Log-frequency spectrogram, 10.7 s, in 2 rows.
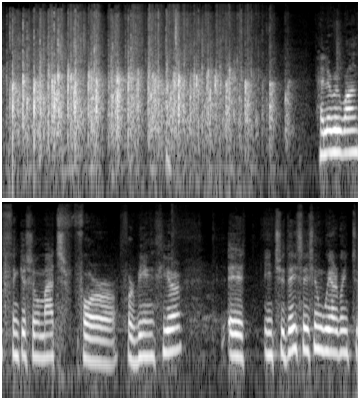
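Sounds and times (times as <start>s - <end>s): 
audience applause: 0.0s - 4.4s
speech: 4.8s - 10.6s.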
